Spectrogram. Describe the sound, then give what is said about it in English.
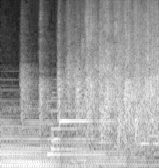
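Studio audience applause on a late-night television talk show swells in over sustained musical tones, then fills the rest of the moment as a thick, continuous roar of clapping. “Why are you applauding?”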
